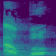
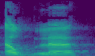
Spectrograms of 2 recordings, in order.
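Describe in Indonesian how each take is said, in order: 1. Bunyi d dilepas dengan memantul. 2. Bunyi d ditahan tanpa dilepas. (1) "bukan adl" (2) "Nggak dilepas tapi ditahan di situ"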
